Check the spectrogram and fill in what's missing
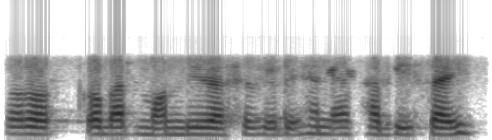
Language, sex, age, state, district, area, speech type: Assamese, female, 30-45, Assam, Goalpara, rural, conversation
